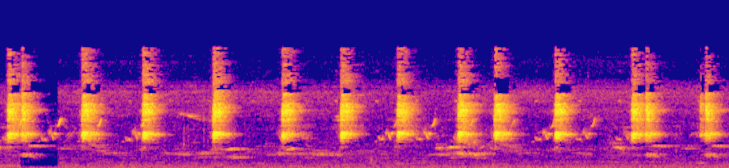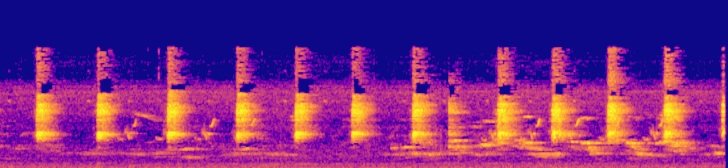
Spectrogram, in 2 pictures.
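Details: Indian palm squirrel giving sharp, very high-pitched chirps in a steady series, about two per second, continuing without pause for the whole stretch over a faint, even background hiss.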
